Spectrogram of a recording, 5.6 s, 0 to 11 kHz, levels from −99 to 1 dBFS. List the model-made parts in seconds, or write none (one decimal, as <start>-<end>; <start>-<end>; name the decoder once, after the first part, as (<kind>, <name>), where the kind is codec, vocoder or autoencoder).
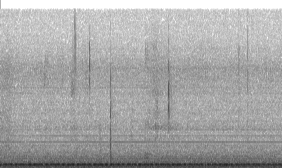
none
